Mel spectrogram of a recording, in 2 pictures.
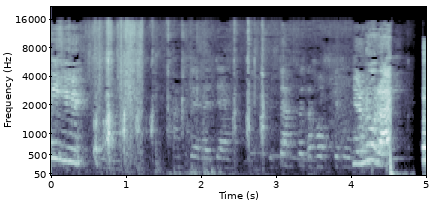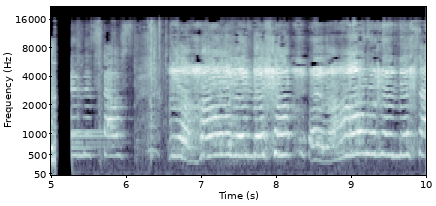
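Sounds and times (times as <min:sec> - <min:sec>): girl singing into toy microphone: 0:05.3 - 0:10.0.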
